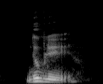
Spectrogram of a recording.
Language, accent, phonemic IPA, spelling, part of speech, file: French, France, /du.blyʁ/, doublure, noun, LL-Q150 (fra)-doublure.wav
- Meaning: 1. lining 2. understudy 3. body double, stand-in; stuntman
